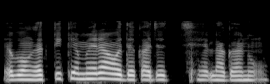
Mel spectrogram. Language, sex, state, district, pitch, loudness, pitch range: Bengali, female, Assam, Hailakandi, 215 Hz, -14 LUFS, 205-245 Hz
